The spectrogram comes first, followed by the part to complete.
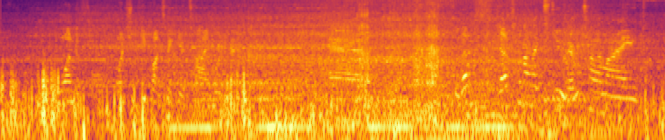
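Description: A motor vehicle passing on the street: a steady engine hum that swells in the middle and fades away near the end.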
